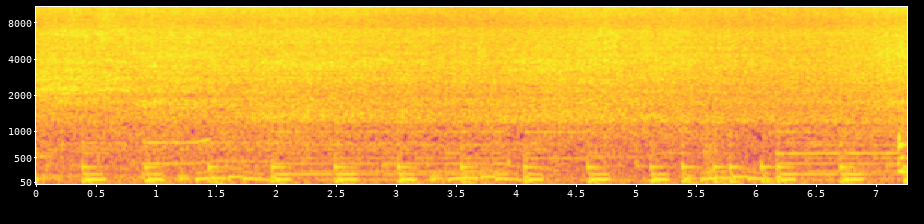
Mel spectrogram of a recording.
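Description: Marinated chicken fries in hot oil in a pan, a steady close sizzle and crackle running continuously with faint stirring scrapes and no talking.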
